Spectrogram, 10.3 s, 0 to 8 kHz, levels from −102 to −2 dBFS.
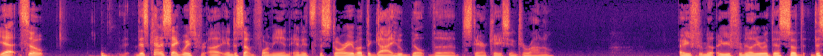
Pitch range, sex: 85-115 Hz, male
